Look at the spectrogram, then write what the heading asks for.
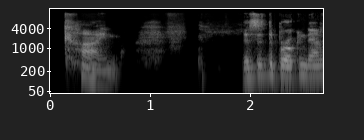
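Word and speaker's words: chyme: there's the word kind this is not pronounced chime CH yme is perhaps kind this is the broken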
